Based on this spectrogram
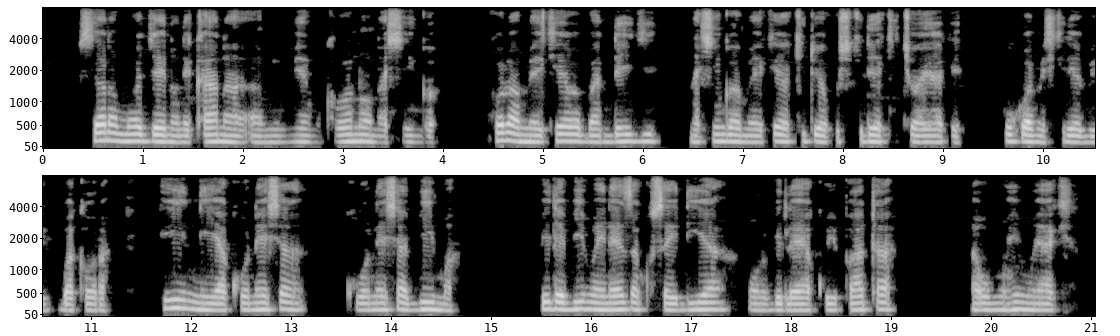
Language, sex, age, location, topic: Swahili, female, 36-49, Wajir, finance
